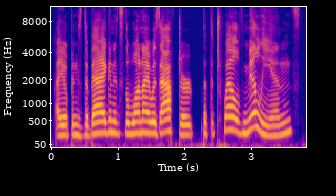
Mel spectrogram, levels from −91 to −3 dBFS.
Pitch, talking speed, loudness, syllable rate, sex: 230 Hz, 220 wpm, -18 LUFS, 5.8 syllables/s, female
